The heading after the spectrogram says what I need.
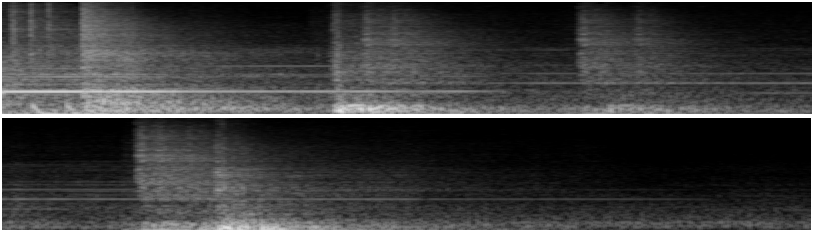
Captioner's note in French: Arrêt des machines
